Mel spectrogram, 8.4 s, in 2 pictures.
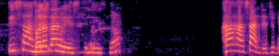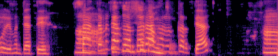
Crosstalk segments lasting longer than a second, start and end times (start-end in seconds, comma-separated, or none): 5.4-6.8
